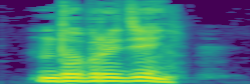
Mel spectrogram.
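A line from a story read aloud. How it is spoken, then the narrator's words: Hoarse voice. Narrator (Russian): хрипло сказала Сашка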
